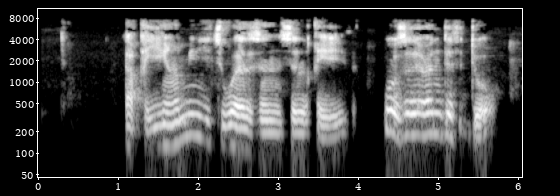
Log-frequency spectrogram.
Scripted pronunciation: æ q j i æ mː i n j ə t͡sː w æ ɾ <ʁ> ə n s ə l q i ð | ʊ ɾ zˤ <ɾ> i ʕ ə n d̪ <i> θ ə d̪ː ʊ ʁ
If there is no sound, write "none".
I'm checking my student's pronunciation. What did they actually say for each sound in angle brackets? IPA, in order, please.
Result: z, ɾ, æ

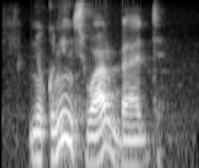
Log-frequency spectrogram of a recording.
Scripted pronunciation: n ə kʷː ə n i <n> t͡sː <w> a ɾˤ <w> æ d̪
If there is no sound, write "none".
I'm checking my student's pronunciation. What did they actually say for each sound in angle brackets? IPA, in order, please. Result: n, w, b

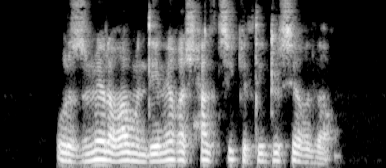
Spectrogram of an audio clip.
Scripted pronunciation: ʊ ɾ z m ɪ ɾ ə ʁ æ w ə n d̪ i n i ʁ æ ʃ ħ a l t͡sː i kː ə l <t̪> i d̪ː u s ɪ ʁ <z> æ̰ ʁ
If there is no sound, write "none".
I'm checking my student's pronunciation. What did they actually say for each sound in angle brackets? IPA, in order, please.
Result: t̪, ð

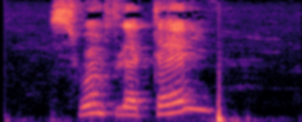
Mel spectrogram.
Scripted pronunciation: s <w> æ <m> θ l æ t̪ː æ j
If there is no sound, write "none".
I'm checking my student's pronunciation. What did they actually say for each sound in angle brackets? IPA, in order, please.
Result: w, m

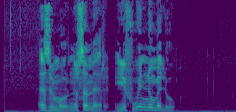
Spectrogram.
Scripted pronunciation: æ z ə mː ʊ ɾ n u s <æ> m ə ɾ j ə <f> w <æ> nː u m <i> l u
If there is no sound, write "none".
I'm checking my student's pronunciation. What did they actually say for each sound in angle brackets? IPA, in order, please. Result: æ, f, i, æ

